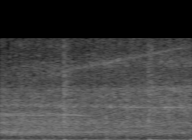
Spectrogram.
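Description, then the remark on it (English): A bus engine rumbles steadily, a constant low drone with broad road noise and a couple of faint thumps, while riding on a bus heading out along a highway in Moscow. “I get on a bus”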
